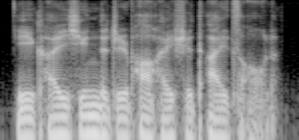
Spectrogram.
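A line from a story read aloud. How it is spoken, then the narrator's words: Sighing. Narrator (Chinese): 楚留香叹了一口气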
